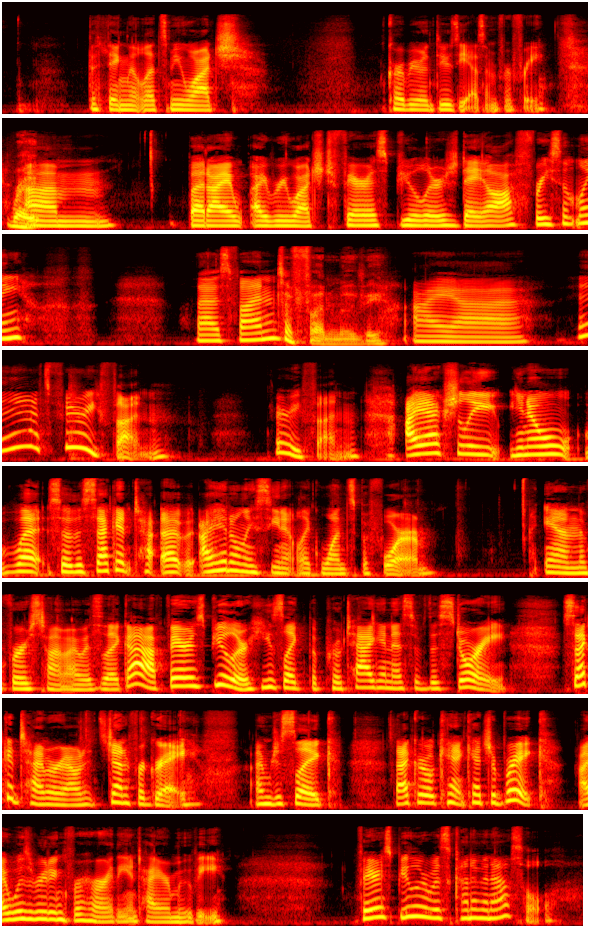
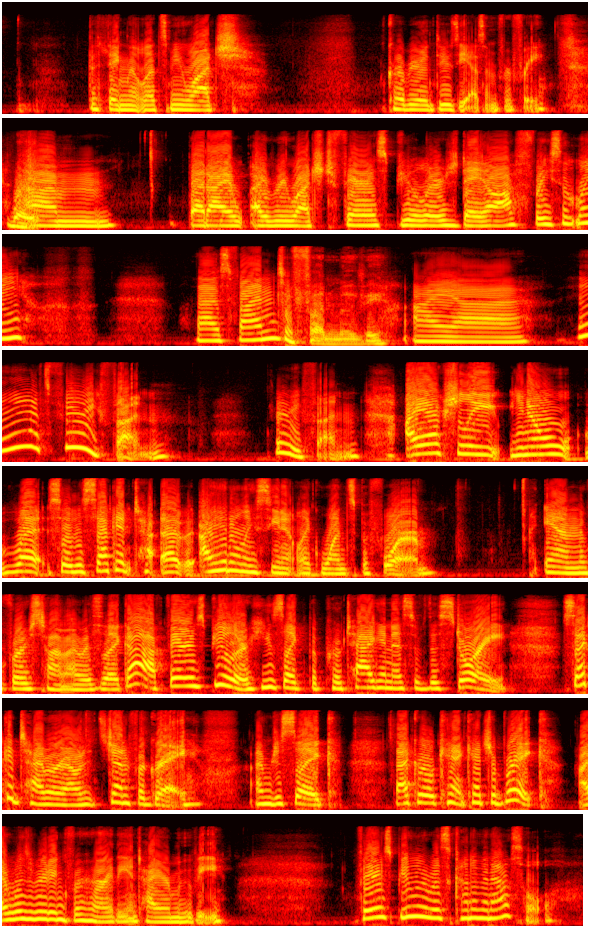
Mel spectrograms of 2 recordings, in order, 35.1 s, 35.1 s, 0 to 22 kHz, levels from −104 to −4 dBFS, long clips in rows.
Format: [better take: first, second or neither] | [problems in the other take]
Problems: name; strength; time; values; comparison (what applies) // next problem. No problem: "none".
first | distortion; heavy; 7 dB below the speech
